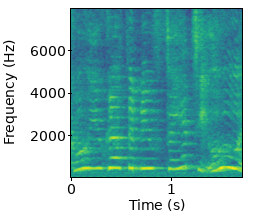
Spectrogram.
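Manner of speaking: high, cooing imitation of impressed staff; mock awe. Nurses admiring the patient's new bed, exaggerated mock awe. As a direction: coo it high, as if marveling.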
